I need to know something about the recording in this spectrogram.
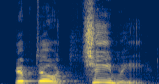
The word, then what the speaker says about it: Crypto Chibi: Chibi. Crypto Chibi. That's how you say it.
